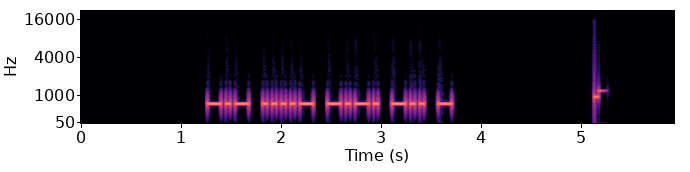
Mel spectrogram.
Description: Morse code, heard as a keyed tone, about 26 wpm, 700 Hz. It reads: K4CDT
